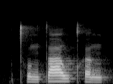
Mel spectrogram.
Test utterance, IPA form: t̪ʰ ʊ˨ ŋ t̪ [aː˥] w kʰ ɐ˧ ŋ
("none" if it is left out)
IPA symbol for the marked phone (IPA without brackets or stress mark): aː˥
